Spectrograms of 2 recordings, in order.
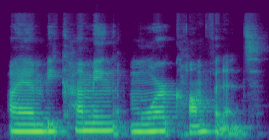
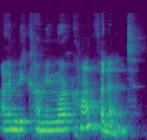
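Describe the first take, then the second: First: It is read slowly and carefully. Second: It is read at a normal speaking speed. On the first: "let's read this together slowly" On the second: "I will read it in my normal speed"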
